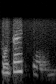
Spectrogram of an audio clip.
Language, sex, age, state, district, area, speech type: Bengali, female, 45-60, West Bengal, Purulia, urban, conversation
